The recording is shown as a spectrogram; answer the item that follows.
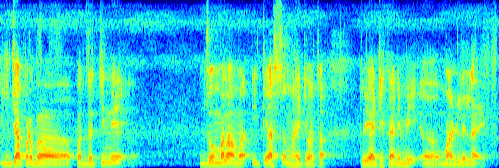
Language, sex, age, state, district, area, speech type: Marathi, male, 18-30, Maharashtra, Beed, rural, spontaneous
